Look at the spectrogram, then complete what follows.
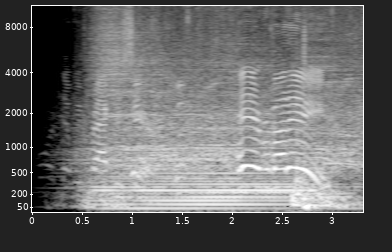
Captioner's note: applause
